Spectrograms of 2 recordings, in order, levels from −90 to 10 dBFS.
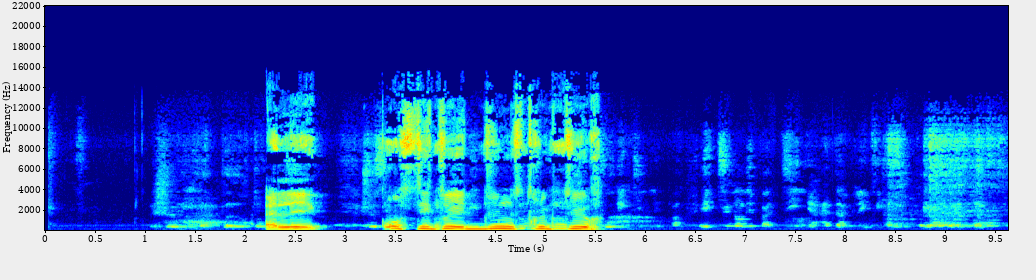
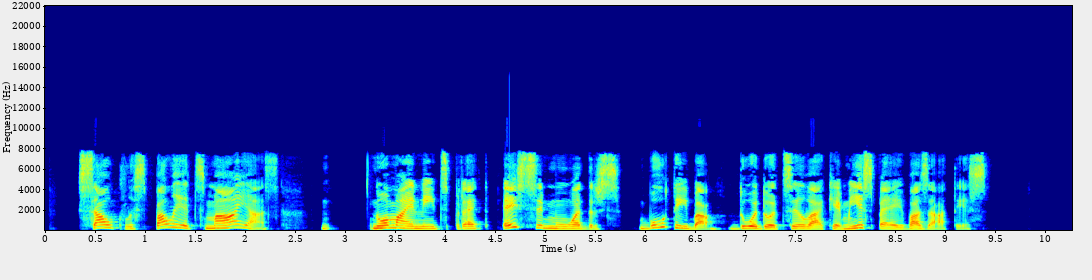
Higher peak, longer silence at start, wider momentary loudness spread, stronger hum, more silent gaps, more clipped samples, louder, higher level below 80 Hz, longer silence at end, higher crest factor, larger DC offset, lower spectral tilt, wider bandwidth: second, -4 dBFS vs 0 dBFS; first, 1.2 s vs 0.35 s; first, 25 LU vs 15 LU; neither; second, none vs 2.71-2.75 s, 2.96-3.20 s; neither; about the same, -16 LUFS vs -16 LUFS; first, -54 dBFS vs -66 dBFS; second, 0.15 s vs 0.9 s; about the same, 18 dB vs 18 dB; neither; about the same, -4.5 dB/octave vs -3.5 dB/octave; first, 15.5 kHz vs 8.2 kHz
